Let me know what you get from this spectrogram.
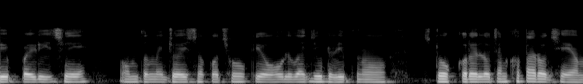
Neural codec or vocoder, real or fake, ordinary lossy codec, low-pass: codec, 16 kHz, 4 kbps, X-Codec, HuBERT features, trained on balanced general audio; fake; none; 5.4 kHz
